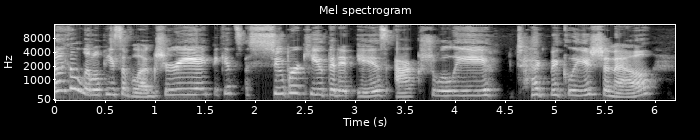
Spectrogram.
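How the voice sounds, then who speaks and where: A woman with a high pitch speaks in a raised, projected voice, her tone bright and sharp and her intonation lively, with hardly any pauses. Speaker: beauty and lifestyle vlogger. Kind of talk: casual product review vlog. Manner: fast; animated.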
